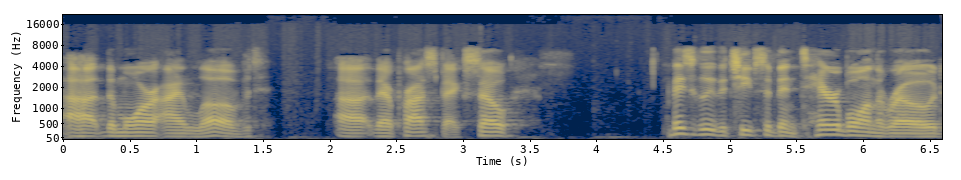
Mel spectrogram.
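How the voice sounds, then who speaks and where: Over a quiet background, a man speaks at a medium pitch. His pace is moderate, with ordinary pitch variation. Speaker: fantasy football podcast co-host. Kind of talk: casual banter podcast. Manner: rambling, halting.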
